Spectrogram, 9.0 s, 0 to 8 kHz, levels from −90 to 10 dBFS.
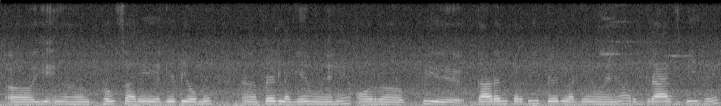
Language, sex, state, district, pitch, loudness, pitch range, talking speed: Hindi, female, Odisha, Khordha, 185 Hz, -17 LUFS, 180-195 Hz, 175 wpm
